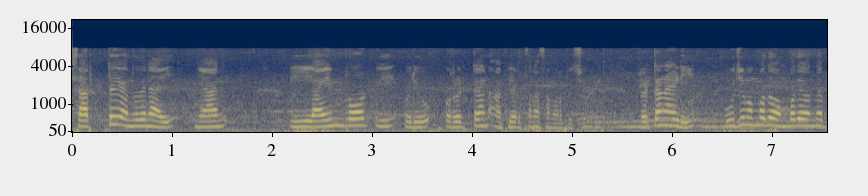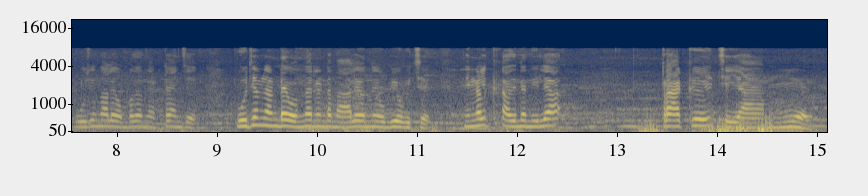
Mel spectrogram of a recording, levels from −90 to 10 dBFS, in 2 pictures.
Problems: constant background noise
